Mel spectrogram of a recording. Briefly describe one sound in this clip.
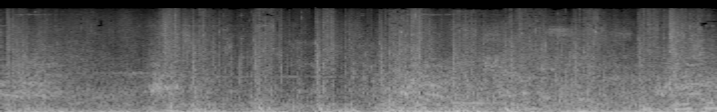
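Spell effects burst and weapons clash in a busy game battle.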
